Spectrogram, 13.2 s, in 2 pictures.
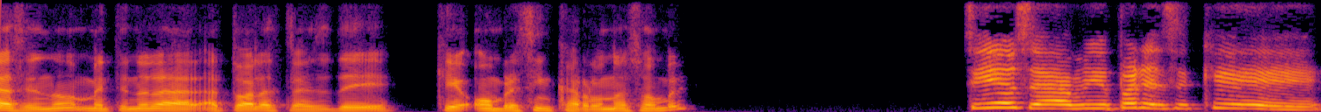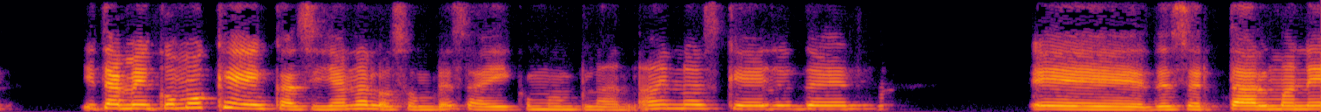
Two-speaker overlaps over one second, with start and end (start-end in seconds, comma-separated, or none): none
